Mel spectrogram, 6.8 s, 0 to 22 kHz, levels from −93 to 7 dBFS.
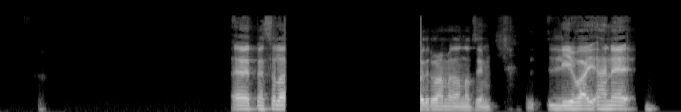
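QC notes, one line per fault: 2.85–4.21 s audio dropout to silence: speech cuts off for 1.36 s, a flat, silent waveform and blank spectrogram, likely from the input link dropping out.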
